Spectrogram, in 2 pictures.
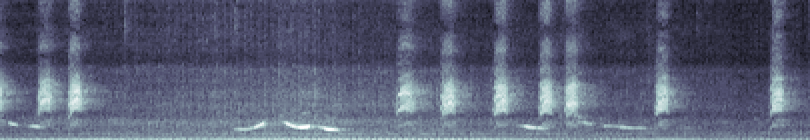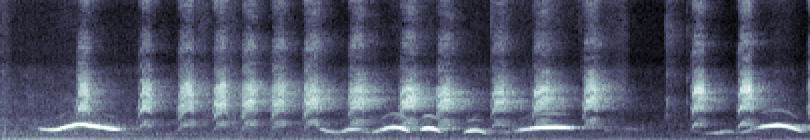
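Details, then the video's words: A vocal sooty-headed bulbul (kutilang) gives short looping whistled notes and a run of quick wavering whistles near the end. A low steady hum and rapid clicking ticks run underneath. "BURUNG KUTILANG GACOOR"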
